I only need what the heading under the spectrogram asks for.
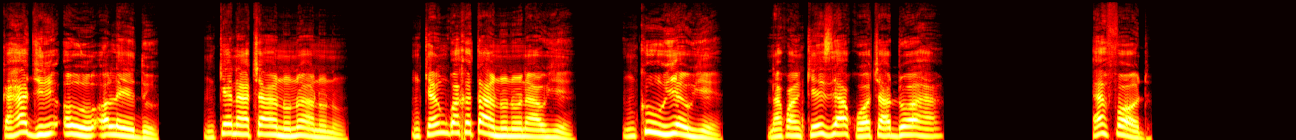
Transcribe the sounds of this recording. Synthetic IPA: ka˨ɦa˦d͡ʒi˨ɾi˦ʔo˦wo˨ɔ˦le˨e˨dṵ˨ | ŋ̩˨ke˦na˨t͡ʃa˦a˦˨nʊ˨nʊ˦a˨nʊ˨nʊ̰˨ | ŋ̩˨ke˦ŋ̩˦ɡʷa˦kʊ˦ta˦˨nʊ˨nʊ˨na˨u˨ɦjḛ˨ | ŋ̩˨ku˦ɦje˦u˨ɦjḛ˨ | na˨kʷa˨ŋ̩˨ke˨˦e˦zi˦a˦kʷɔ˨ɔ˦t͡ʃa˦dʊ˦ɔ˦ɦa˦ | e˦fɔ˨d

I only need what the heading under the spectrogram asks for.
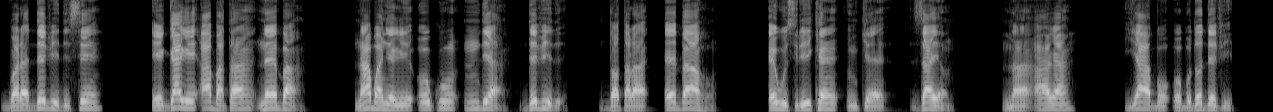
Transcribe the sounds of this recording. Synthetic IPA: ɡʷa˨ɾa˨de˦vi˨dsɪ˦ | ɪ˨ɡa˦ɣɪ˦ʔa˦ba˨ta˦ne˦ba̰˦˨ | na˨˦ɡ͡ba˨ɲe˨ɣɪ˨ʔo˦kʷu˦n̩˦dɪ˦a̰˨ | de˦vi˨d | dɔ˨ta˨ɾa˨ | e˦be˦a˦ɦʊ̰˨ | e˦wu˨si˨ɾi˦ke˦ŋ̩˨ke˨ | za˦jɔ̰˨n̩˨ | na˨a˦ɣa˦ | ja˦˨bʊ˨ʔo˨bo˨do˦de˦vḭ˨d̚

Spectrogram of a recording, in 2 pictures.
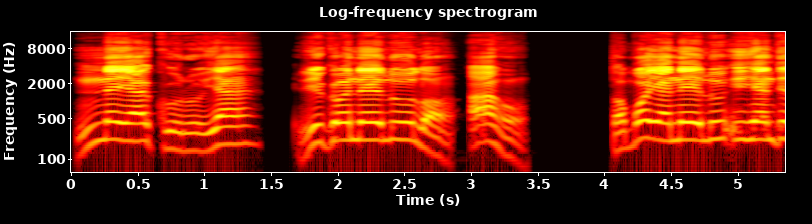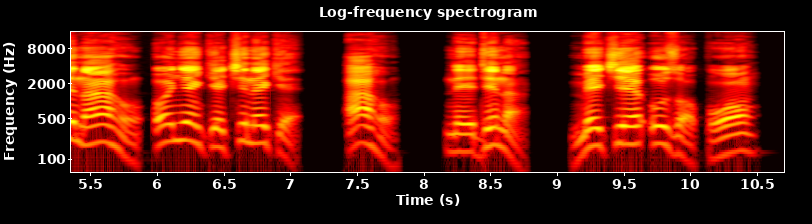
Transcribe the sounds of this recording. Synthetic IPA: n̩˦ne˦ja˦ku˨ɾu˨ja˦ | ɾi˦ɡo˦ne˦lu˦lɔ̰˨a˦ɦʊ̰˨ | tɔ˨ɡ͡bɔ˦ja˦ne˦lu˦i˦ɦe˦n̩˦dɪ˦na˨a˦ɦʊ̰˨o˦ɲe˦ŋ̩˨ke˨t͡ʃi˦ne˦kḛ˨ | a˦ɦʊ̰˨ | ne˨dɪ˦na̰˨ | me˦t͡ʃi˦e˦ʔʊ˦zɔ̰˨pʊ˨ɔ˦

